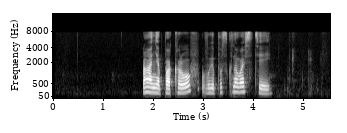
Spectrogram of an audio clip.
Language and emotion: Russian, neutral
